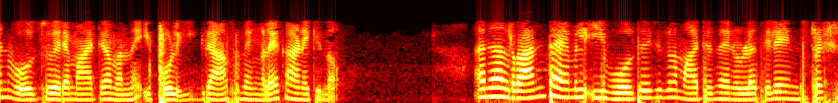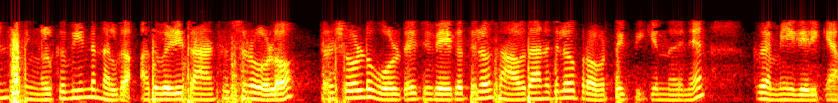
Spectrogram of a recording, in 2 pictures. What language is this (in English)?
Malayalam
